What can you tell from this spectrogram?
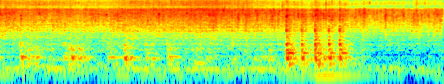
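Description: Chopped onion and tomato sizzling steadily in hot oil in a karahi. A short run of sharp clicks comes about three seconds in.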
